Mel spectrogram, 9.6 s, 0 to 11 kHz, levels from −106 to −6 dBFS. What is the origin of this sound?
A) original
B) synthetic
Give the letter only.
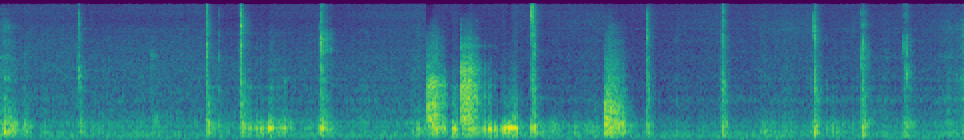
A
